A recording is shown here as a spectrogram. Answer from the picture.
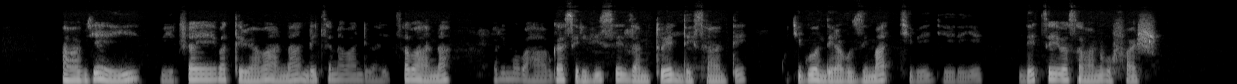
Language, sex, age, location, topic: Kinyarwanda, female, 18-24, Nyagatare, health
